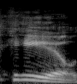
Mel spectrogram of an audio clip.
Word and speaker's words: Gil: as the pirate so it will forever be Gil for me even though it is Hill Luis Hill so that's on me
